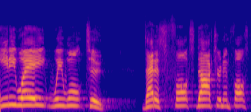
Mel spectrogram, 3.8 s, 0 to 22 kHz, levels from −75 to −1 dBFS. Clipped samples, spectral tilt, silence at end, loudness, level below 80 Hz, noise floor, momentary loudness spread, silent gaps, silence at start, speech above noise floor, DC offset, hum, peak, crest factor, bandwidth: under 0.1%; -4 dB/octave; 0.1 s; -21 LUFS; -70 dBFS; -58 dBFS; 10 LU; none; 0 s; 37 dB; under 0.1%; none; -4 dBFS; 18 dB; 11 kHz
